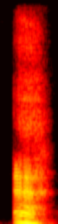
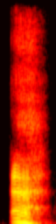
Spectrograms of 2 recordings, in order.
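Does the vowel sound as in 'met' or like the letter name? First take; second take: as in met; as in met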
